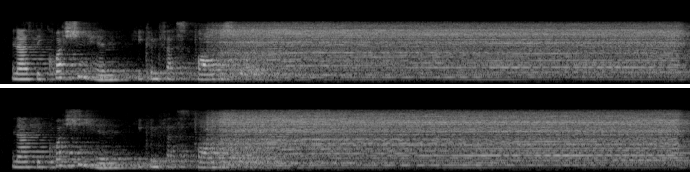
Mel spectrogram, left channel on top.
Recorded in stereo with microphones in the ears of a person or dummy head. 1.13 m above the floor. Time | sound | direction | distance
0.1 | a woman speaking | 50° left (ahead or behind) | 0.8 m
1.9 | a blender | 10° right (ahead or behind) | 2.5 m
